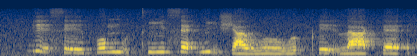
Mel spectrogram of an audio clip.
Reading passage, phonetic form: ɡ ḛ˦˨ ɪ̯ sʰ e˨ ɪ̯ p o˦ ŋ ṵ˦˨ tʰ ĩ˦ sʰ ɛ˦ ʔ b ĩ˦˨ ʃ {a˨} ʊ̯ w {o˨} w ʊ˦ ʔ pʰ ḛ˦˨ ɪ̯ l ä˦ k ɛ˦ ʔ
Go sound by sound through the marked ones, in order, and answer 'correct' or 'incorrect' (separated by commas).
correct, correct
